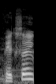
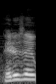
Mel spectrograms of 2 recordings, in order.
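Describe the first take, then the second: First: It is said with a French-style pronunciation. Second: It is said with a Korean-style pronunciation. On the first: "프랑스식 발음으로 읽어드리면" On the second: "우리나라식 발음이고"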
